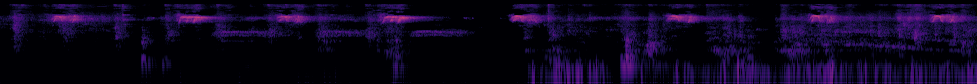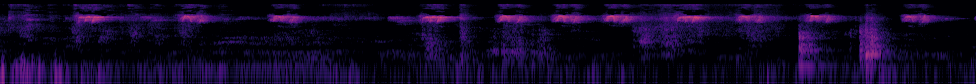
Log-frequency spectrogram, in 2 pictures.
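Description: A small bird chirping over and over, short high chirps about once or twice a second, over low handling noise with a few knocks near the end.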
